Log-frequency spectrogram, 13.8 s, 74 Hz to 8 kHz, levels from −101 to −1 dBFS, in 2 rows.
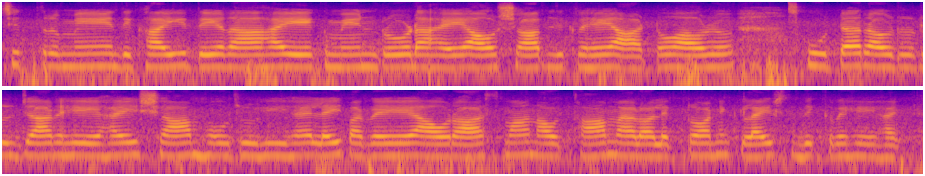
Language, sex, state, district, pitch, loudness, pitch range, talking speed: Hindi, female, Andhra Pradesh, Anantapur, 210 Hz, -25 LUFS, 205-215 Hz, 160 wpm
